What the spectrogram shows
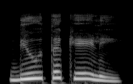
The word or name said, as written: ದ್ಯೂತಕೇಳಿ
